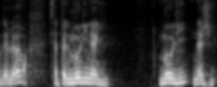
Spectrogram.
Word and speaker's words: Moholy-Nagy: Moholy-Nagy, N-A-G-Y. Moholy, M-O-H-O-L-Y, comme ça se prononce, quoi.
